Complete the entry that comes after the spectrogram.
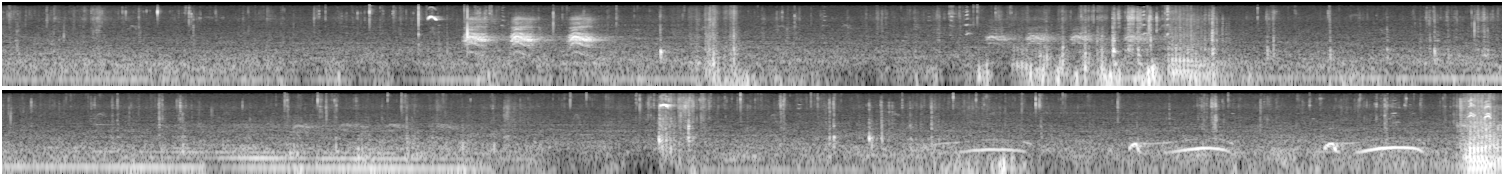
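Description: Birds at a feeder: a few short high chirps and calls, scattered sharp knocks with the loudest about two-thirds of the way through, and near the end a low cooing from a dove, four coos about one and a half seconds apart.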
